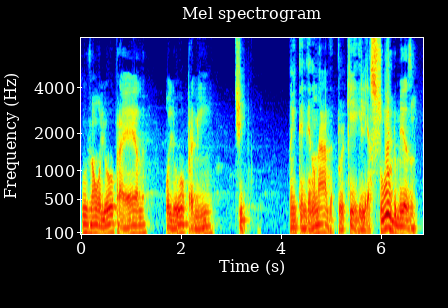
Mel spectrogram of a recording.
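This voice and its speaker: A man's voice: very deep voice, normal speed, lo-fi sound. A man with a Brazilian accent, a sign language teacher and interpreter, telling stories in a casual lesson and acting out the dialogue. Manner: animated, acts out quoted dialogue. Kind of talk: casual storytelling lesson to viewers.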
